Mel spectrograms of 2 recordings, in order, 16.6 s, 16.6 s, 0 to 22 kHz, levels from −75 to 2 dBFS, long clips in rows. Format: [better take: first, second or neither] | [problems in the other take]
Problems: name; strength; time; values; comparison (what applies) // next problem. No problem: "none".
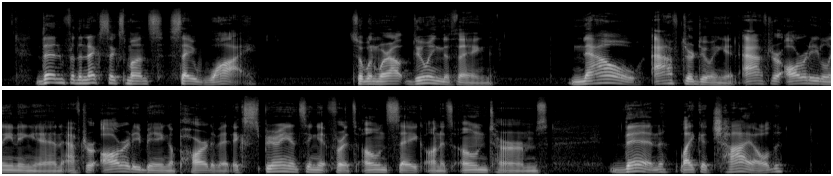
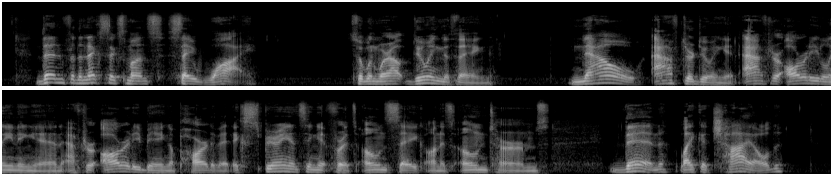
first | garbled, watery; slightly; nothing above 11 kHz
